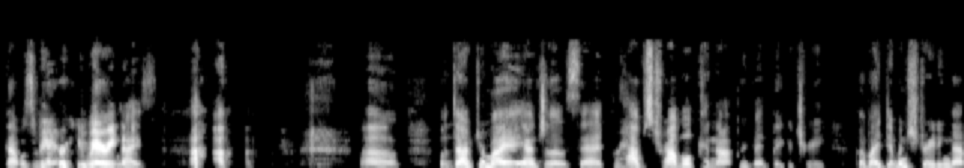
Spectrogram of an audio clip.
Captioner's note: laughing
